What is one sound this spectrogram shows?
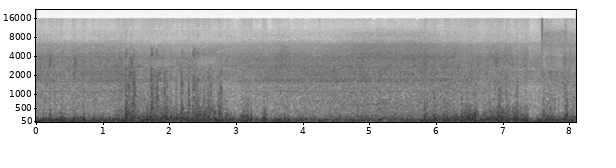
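Wind rumbles against the outside of a moving car.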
